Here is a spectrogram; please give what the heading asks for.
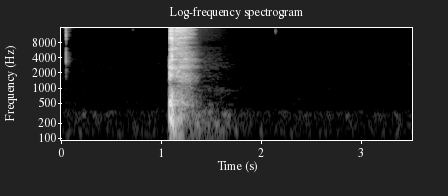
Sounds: Cough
